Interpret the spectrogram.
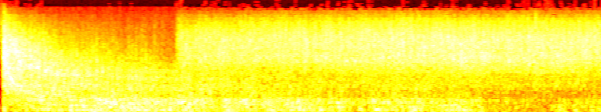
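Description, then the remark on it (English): A loud thunderstorm with a heavy, steady downpour, a deep rumble of thunder rolling through the first couple of seconds as the rain hisses on without pause. “And then it's just then a downpour.”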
